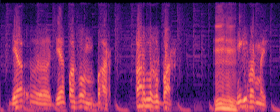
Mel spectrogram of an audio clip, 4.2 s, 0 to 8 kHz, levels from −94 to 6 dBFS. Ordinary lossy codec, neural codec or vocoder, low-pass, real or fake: none; none; 7.2 kHz; real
